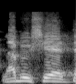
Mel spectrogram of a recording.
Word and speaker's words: Labouchere: Labouchere.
